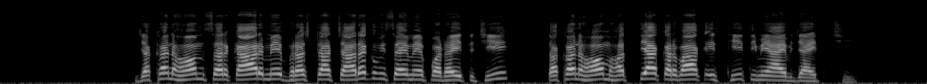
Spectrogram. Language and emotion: Maithili, angry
